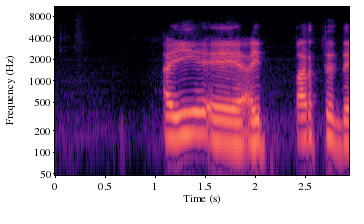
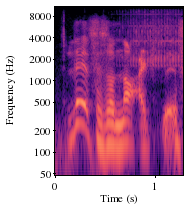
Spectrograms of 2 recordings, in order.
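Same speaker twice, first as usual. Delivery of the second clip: put-on Australian accent; much slower than usual. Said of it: "No lo hizo con acento australiano".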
